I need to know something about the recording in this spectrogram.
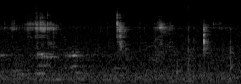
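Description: A spoon stirring a drink in a glass: faint scraping, then a few light clinks of the spoon against the glass.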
